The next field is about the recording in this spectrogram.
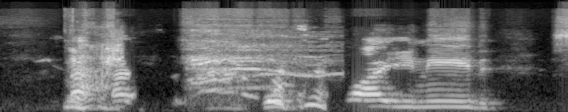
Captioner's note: all laughing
